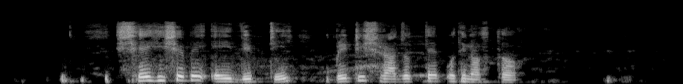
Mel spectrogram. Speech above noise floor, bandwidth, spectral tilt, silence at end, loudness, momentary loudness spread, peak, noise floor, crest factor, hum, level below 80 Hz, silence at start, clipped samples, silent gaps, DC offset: 51 dB; 8 kHz; -5 dB/octave; 0.75 s; -18 LUFS; 16 LU; -4 dBFS; -69 dBFS; 16 dB; none; -60 dBFS; 0.6 s; under 0.1%; none; under 0.1%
